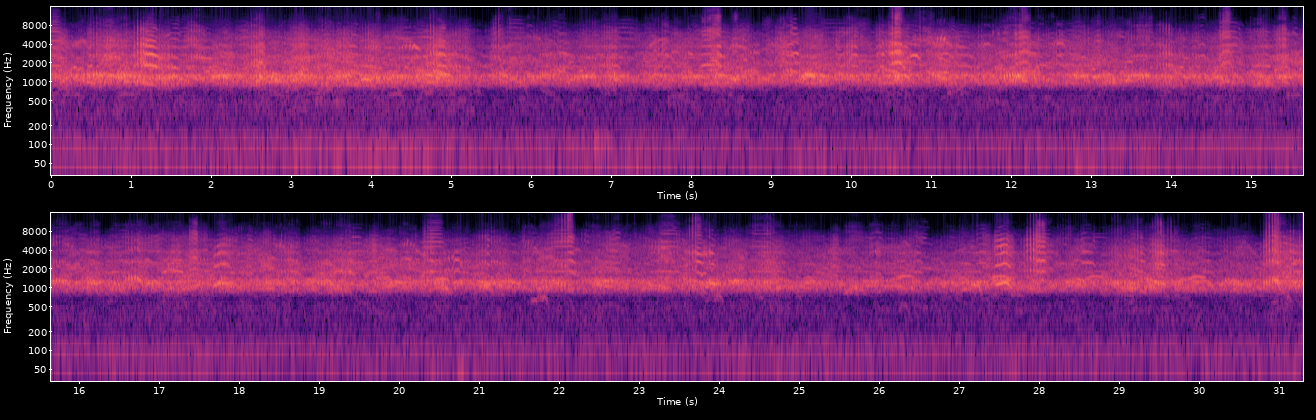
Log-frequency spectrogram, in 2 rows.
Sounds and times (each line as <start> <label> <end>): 0.0 calls and flight calls from white naped cranes and hooded cranes 31.3
0.0 windy 31.3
